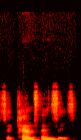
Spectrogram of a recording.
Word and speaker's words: circumstances: Now here we have four syllables. Can here contains a sure sound, so it's not stressed. Stand contains a sure sound, it's not stressed. Sis contains short e, it's equally a weak vowel, so the syllable is not stressed. So the only syllable that contains a strong vowel sound here is sir, sir. So it takes the primary stress.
